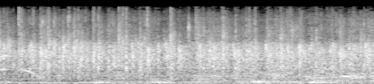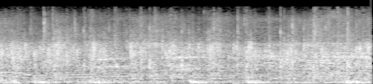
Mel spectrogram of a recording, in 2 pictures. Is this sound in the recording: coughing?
no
